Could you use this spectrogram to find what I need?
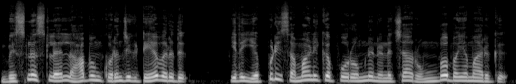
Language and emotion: Tamil, fearful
